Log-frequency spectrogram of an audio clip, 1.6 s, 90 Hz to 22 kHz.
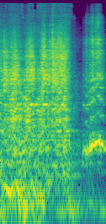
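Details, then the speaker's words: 1971 Ford Mustang Sportsroof, 351 per tags, cranked after sitting about 14 years: short bursts of quick, free-spinning starter whir, no binding or clunks, engine turns over freely; owner pleased, normal cranking. "that's good. That's what I want to hear."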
